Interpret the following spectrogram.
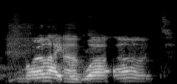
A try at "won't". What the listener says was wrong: Whoa, pronounces it woat. you pronounce it woat, it sounds like.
